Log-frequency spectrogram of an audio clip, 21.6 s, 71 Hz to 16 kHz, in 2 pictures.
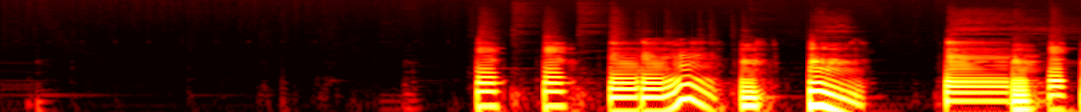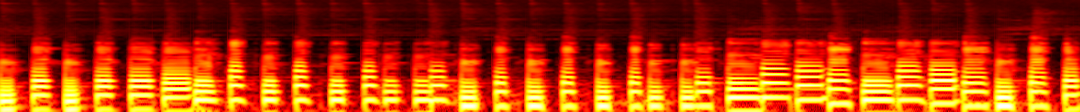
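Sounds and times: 
bass: 0:04.8 - 0:08.7, 0:09.4 - 0:21.6.

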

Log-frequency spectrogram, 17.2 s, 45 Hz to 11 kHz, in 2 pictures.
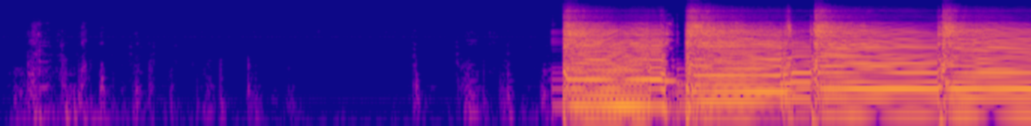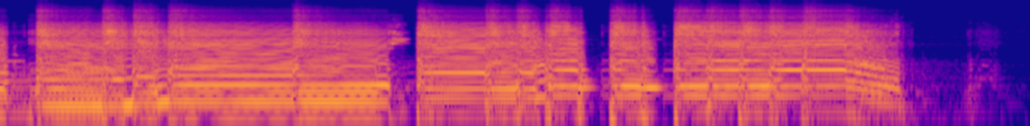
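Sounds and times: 
electric guitar: 0:04.6 - 0:16.9.

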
